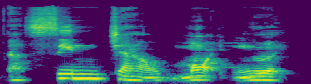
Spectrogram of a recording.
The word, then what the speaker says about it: Xin chào mọi người: Xin chào, how do you say it? – Xin chào mọi người. Okay. – Xin chào mọi người. Yes, that's good.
